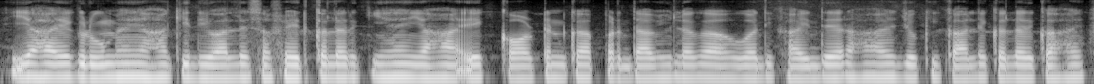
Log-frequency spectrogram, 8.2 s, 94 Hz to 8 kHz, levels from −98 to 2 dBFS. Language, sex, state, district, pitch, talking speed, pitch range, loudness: Hindi, male, Uttar Pradesh, Lalitpur, 130 Hz, 210 wpm, 130-135 Hz, -16 LUFS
